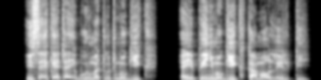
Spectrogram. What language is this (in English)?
Luo (Kenya and Tanzania)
